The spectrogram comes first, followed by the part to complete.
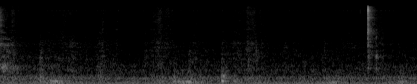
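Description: Faint handling of a cotton fabric face mask as it is folded in the hands, with a soft tick about halfway and a short sharp click near the end.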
